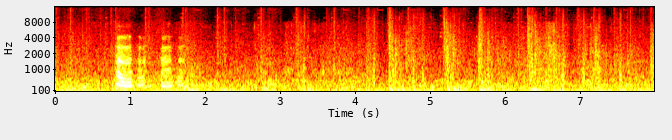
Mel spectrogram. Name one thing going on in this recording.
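A heavy walking machine stomps with loud metallic footfalls.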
